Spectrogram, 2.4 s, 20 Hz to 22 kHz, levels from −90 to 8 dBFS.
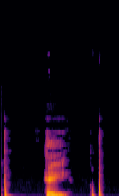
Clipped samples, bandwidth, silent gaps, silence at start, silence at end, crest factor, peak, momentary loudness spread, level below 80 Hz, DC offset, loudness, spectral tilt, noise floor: under 0.1%; 7.8 kHz; none; 0.1 s; 0.35 s; 18 dB; -2 dBFS; 15 LU; -48 dBFS; under 0.1%; -19 LUFS; -7 dB/octave; -71 dBFS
